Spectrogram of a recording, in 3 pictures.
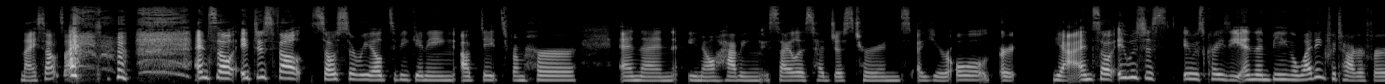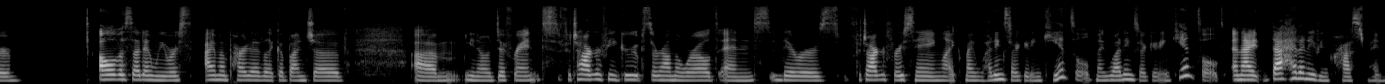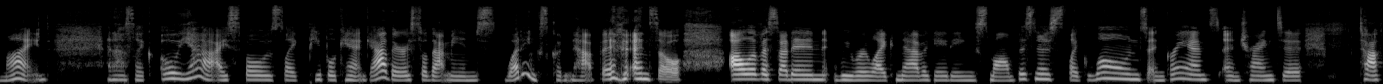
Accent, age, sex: American, 20-39, female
